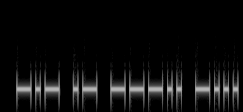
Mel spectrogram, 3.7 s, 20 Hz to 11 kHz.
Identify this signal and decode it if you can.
Morse code, heard as a keyed tone, about 17 wpm, 700 Hz. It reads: KA8B
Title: USA Call Signs - 6 Characters - 8x Character Spacing - 17wpm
